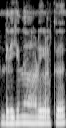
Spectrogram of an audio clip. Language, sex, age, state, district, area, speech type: Malayalam, male, 60+, Kerala, Idukki, rural, spontaneous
